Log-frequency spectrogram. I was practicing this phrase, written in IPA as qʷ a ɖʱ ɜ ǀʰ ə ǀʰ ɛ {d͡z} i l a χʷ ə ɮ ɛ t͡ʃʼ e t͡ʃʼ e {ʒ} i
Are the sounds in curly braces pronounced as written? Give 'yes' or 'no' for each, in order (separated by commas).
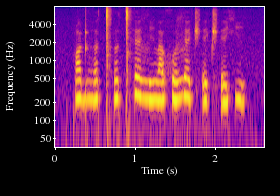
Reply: no, no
